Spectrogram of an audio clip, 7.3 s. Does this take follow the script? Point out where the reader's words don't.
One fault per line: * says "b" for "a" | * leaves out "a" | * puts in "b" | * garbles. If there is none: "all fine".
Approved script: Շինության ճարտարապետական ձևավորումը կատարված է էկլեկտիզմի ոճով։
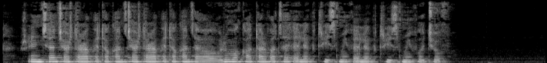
* puts in "ճարտարապետական"
* puts in "էկլեկտիզմի"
